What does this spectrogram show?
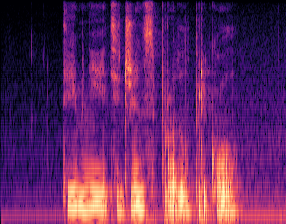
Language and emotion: Russian, neutral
